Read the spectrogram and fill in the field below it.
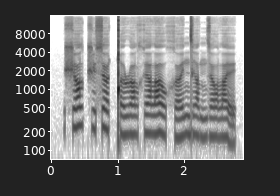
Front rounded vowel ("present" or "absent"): present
